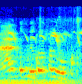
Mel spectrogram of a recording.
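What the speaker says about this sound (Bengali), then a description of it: "ওনাদের বাড়িতে অনেক দেশি মুরগি আছে" Free-ranging Bangladeshi desi chickens kept at a village home cluck and squawk in short, irregular calls close by, with a faint background murmur.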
